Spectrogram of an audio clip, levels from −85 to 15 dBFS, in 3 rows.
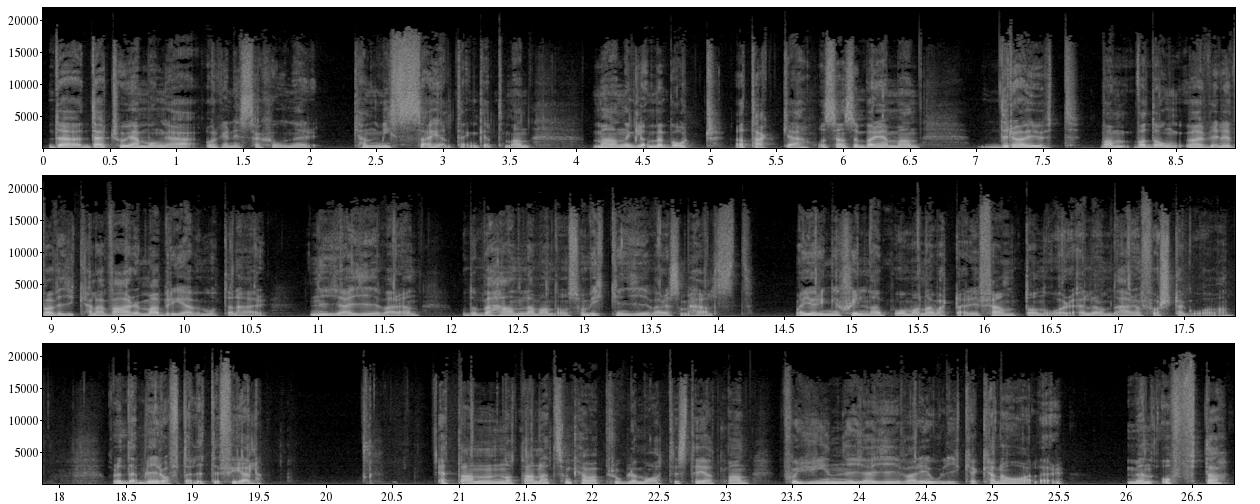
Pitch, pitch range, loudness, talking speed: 130 Hz, 115-155 Hz, -19 LUFS, 205 wpm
